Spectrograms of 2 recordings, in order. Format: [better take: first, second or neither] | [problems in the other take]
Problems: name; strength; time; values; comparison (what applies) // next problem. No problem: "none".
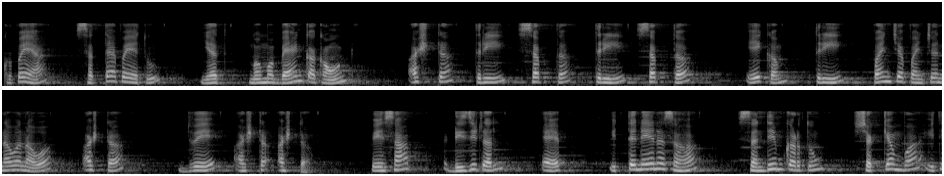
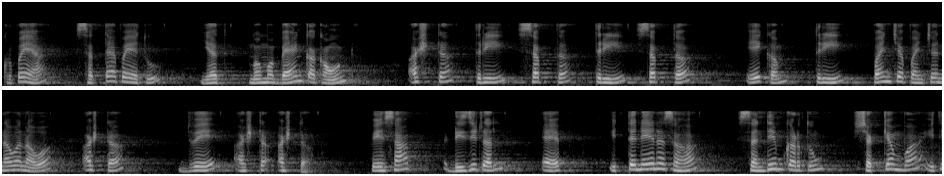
second | noise reduction (neural separator model SepFormer DNS4)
